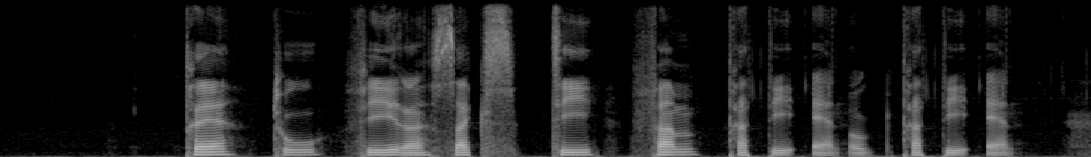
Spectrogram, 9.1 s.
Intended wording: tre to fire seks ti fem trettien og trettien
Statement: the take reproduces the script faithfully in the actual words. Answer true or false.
true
